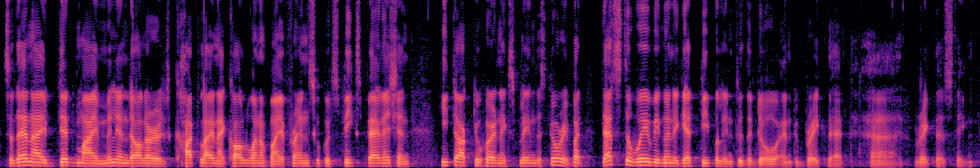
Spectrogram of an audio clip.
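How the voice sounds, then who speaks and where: A middle-aged man testifying before a legislative committee. He speaks in an earnest, deliberate way and pauses often with "uh". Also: mid-range voice. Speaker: invited presenter at a legislative committee. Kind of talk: formal testimony, explaining with examples. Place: legislative committee hearing room.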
